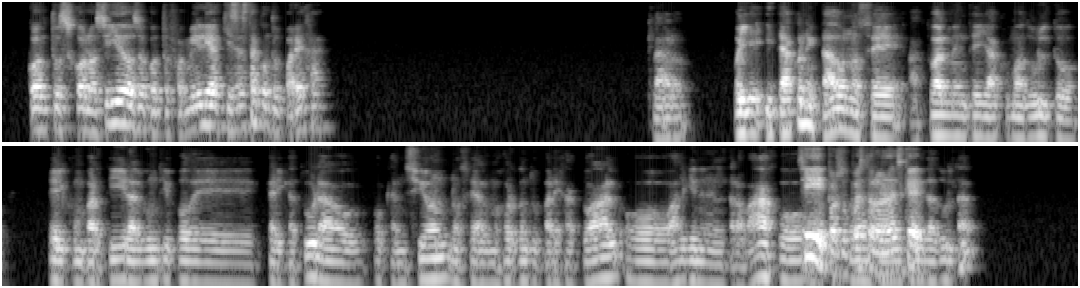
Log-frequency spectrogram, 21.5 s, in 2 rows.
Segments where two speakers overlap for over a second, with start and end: 18.7-19.9

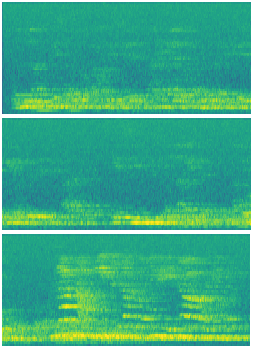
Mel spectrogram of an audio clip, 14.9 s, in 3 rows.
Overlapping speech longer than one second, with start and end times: 10.9-12.4

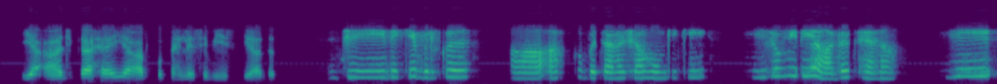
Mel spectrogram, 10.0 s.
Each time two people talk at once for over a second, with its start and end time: none

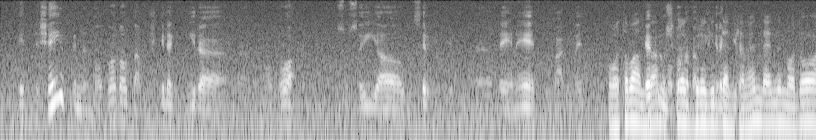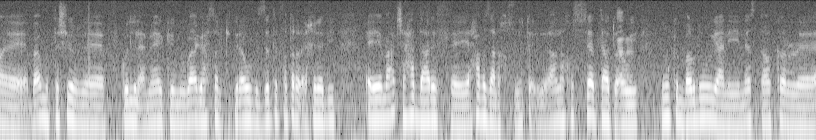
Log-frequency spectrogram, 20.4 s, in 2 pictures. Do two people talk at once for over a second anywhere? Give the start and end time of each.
8.1-9.3

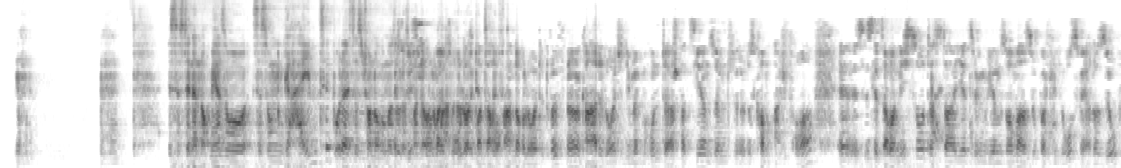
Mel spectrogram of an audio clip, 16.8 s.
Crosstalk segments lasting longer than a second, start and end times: 5.3-7.6

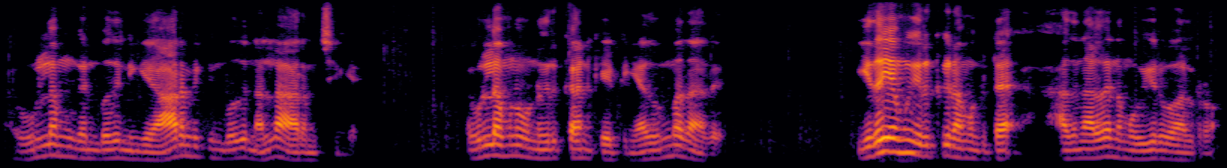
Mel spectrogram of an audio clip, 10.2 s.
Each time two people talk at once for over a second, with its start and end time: none

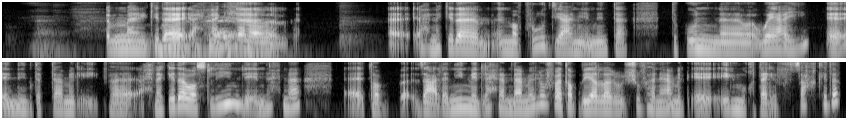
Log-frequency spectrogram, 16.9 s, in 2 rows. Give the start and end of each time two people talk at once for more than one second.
1.2-2.4

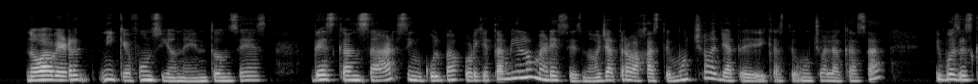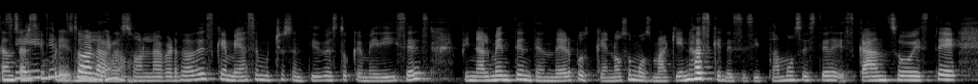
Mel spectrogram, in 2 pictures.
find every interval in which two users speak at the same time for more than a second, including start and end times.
9.9-11.2

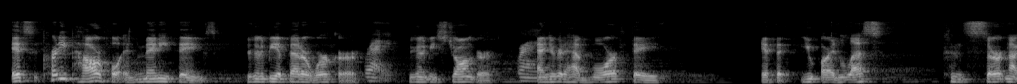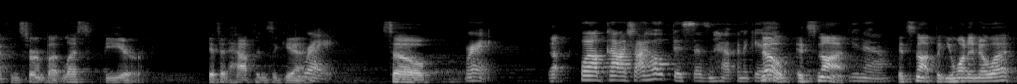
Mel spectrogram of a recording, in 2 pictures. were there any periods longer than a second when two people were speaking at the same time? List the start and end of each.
none

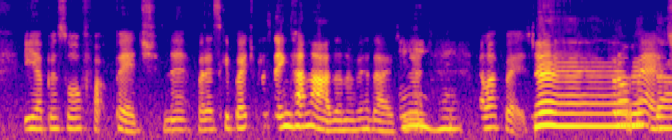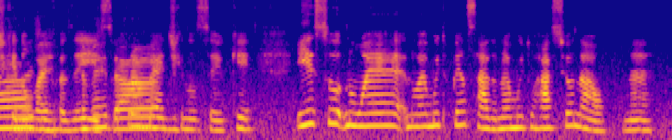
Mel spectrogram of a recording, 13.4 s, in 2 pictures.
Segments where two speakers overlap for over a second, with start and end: 6.1-8.5

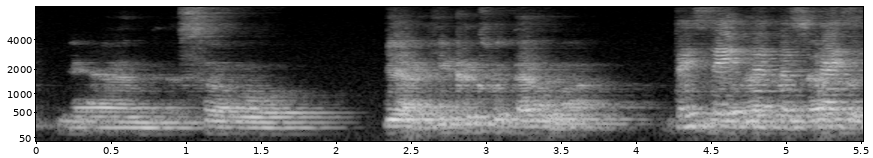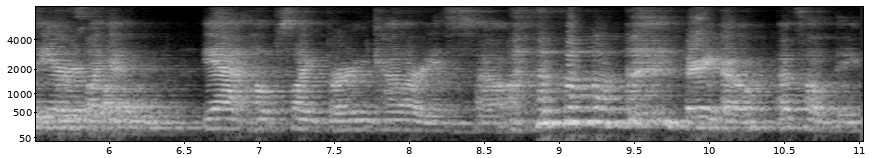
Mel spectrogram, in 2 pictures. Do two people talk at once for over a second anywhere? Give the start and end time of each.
4.3-6.1

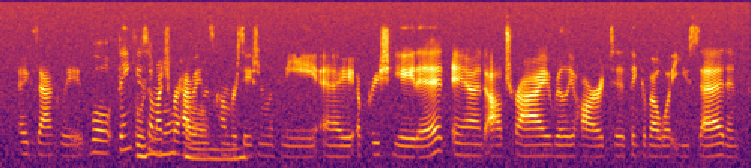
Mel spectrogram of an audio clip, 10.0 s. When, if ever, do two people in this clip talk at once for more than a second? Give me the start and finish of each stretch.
1.8-3.3

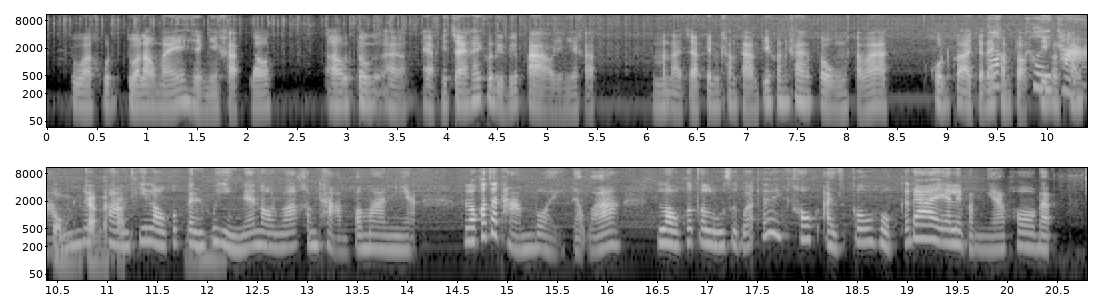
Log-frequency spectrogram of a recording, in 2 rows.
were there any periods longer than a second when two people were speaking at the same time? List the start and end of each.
9.4-11.2

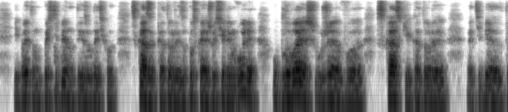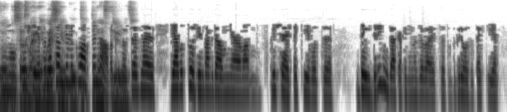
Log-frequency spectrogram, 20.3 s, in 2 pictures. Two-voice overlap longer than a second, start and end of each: 10.2-12.7

